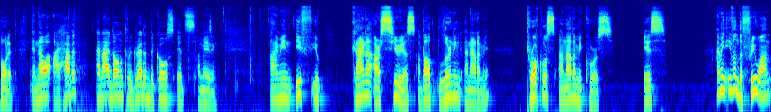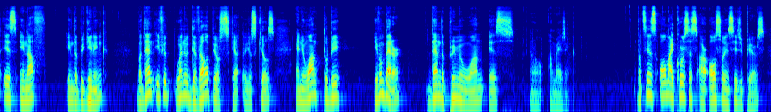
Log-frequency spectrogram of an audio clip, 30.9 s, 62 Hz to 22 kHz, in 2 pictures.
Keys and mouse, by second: 8.2 3, 8.7 [, 8.8 [, 9.0 [, 10.5 alt+q, 17.1 x, 23.8 g, 28.0 x.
